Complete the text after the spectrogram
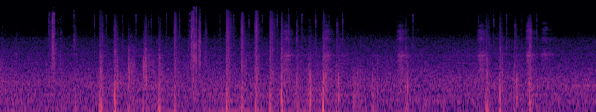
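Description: Footsteps thud at a walking pace.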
